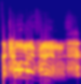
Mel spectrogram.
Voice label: request move, balkan; balkan epic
